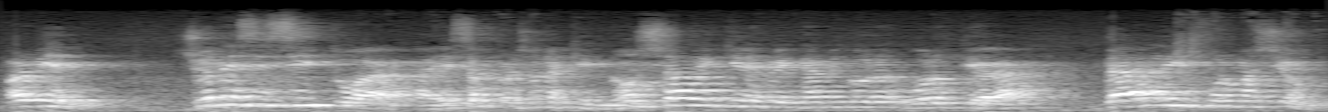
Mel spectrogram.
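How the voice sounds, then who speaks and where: At normal speed and in a high, animated voice, the Argentine-accented writing teacher walks his class through the material step by step, going back over his points and making sure everyone keeps up. It is a distant, echoey classroom recording with a little background noise.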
